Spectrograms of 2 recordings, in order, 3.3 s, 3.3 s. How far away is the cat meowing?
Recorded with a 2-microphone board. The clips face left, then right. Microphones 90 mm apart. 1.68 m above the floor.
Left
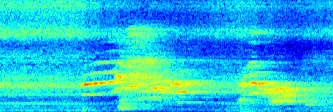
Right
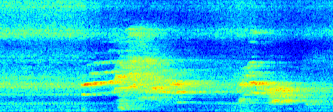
About 1.8 m.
